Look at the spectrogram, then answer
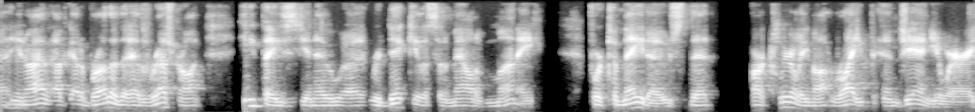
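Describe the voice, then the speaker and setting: Moderate pace and ordinary pitch variation, delivered with an American accent. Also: man, very deep, low pitch for a man. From West Virginia. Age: 50s. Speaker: farmer and political candidate. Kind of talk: interview. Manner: halting, many fillers.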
